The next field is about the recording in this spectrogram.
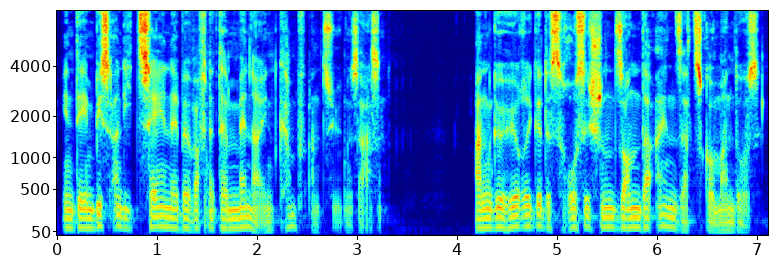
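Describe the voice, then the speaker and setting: Very low-voiced male audiobook narrator. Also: darkish tone, no echo, studio quality. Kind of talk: scripted narration of a thriller novel.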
